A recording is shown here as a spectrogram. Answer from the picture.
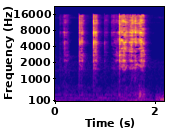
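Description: Steel spoon scraping against the bottom of a stainless steel bowl while stirring citric acid crystals into a little water: a few short rasping strokes, the longest just past the middle.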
